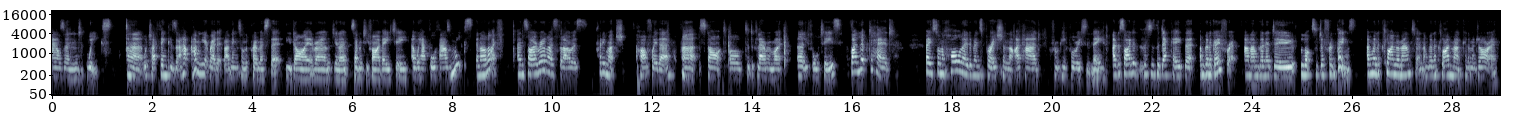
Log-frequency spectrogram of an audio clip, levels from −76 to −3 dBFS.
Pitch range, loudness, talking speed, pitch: 165-220 Hz, -23 LUFS, 230 wpm, 195 Hz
